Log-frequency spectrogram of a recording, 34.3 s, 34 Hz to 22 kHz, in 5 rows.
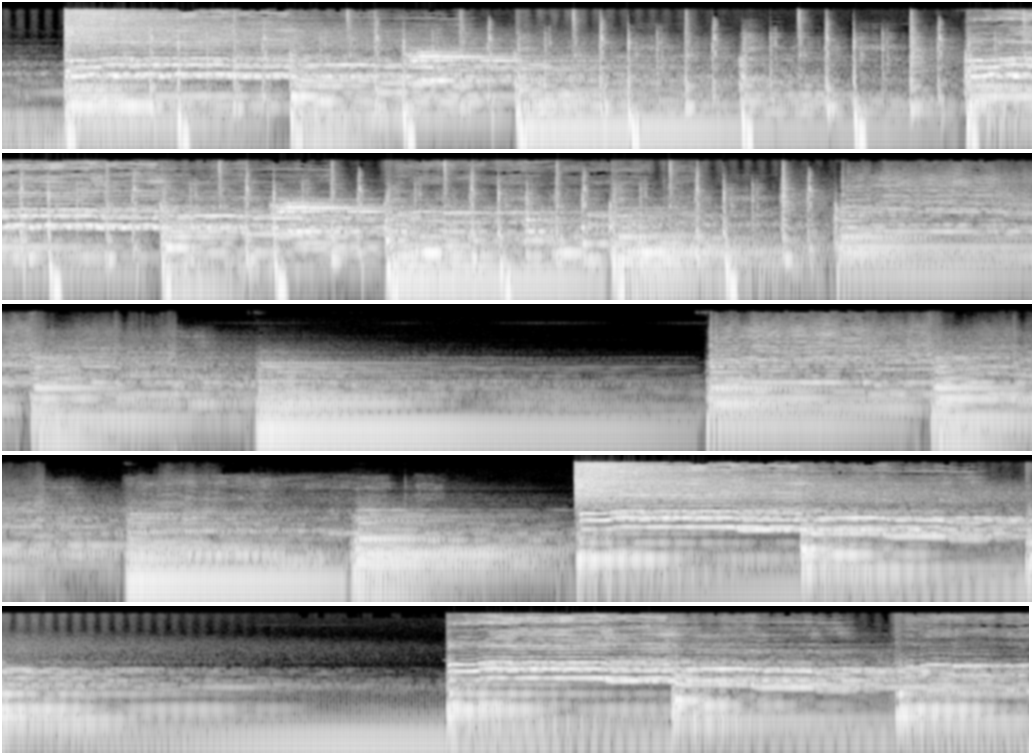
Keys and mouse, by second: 6.0 ctrl+z, 6.7 click, 9.3 shift+click, 10.1 v, 10.7 click, 13.1 click, 14.9 click, 16.3 click, 16.8 i, 17.5 click, 17.6 v, 18.0 ctrl+z, 18.4 click, 19.4 i, 19.7 v, 22.9 click, 26.1 i, 26.5 click, 28.3-30.9 drag, 32.5 Tab, 33.6 click.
